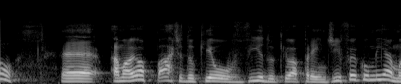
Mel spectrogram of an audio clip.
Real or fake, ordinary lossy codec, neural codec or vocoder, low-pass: real; none; none; none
